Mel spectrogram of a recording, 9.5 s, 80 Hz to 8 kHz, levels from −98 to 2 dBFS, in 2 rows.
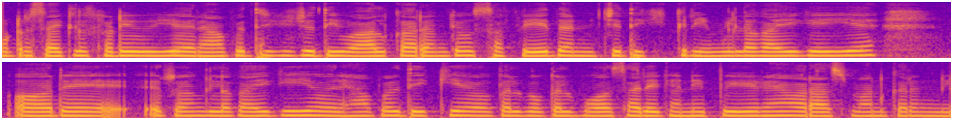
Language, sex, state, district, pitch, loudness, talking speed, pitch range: Hindi, female, Chhattisgarh, Sukma, 210 Hz, -15 LUFS, 270 wpm, 205-215 Hz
